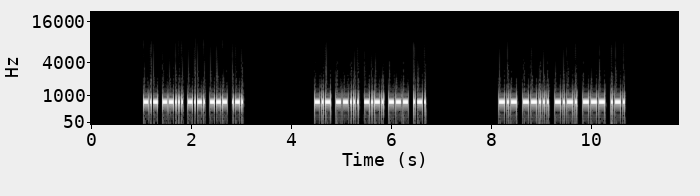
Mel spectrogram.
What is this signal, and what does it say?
Morse code, heard as a keyed tone, about 35 wpm, 700 Hz. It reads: K7COR K7COR K7COR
